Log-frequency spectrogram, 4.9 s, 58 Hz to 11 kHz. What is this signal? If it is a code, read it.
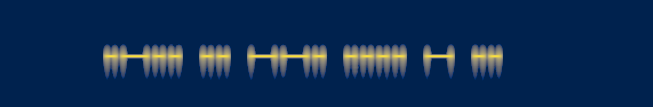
Morse code, heard as a keyed tone, about 20 wpm, 700 Hz. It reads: LIGHTI
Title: Build A Word - 2 Letters At A Time - 8-Letter Words - 20wpm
